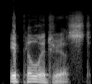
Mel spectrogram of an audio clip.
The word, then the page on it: epilogist: American English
